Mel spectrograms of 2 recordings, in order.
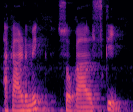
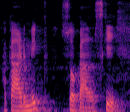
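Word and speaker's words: Akademik Shokalskiy: नाम ध्यान में रखेंगे, क्या प्रोनाउंसिएशन इसका, अकादमिक सोकाल्स्की, अकादमिक सोकाल्स्की।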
